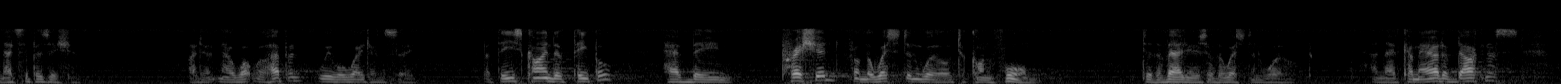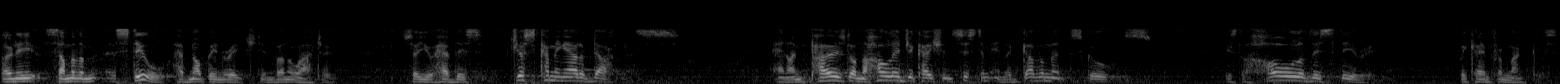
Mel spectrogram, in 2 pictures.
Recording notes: Audio sermon recorded live from King's Way Christian Fellowship, Wantirna, Melbourne, Australia.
